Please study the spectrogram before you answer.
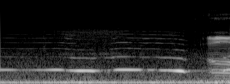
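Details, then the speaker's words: Copart Chevrolet Impala project car rolling slowly in reverse: steady mid-pitched howl from the rear only in reverse, silent going forward; first thought a rear bearing but found to be rear brake drums dragging. "notice how that we only get that sound out of that bearing or that break in reverse it doesn't make any noise going forward which is it's interesting"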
